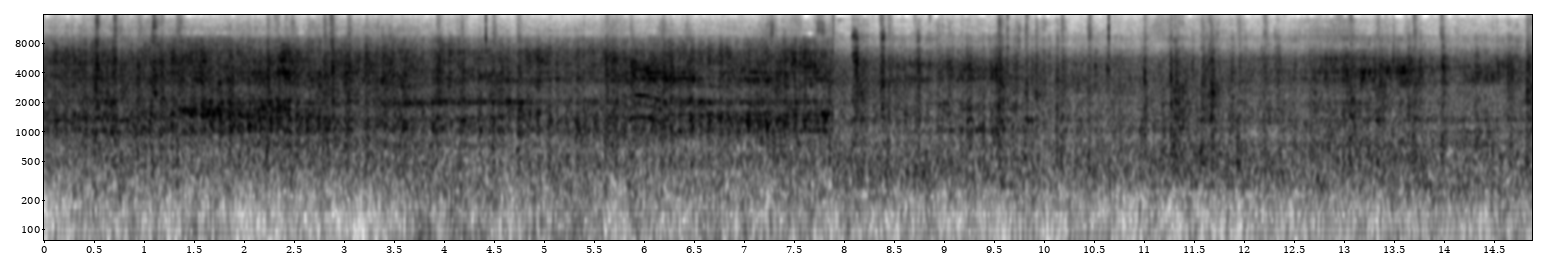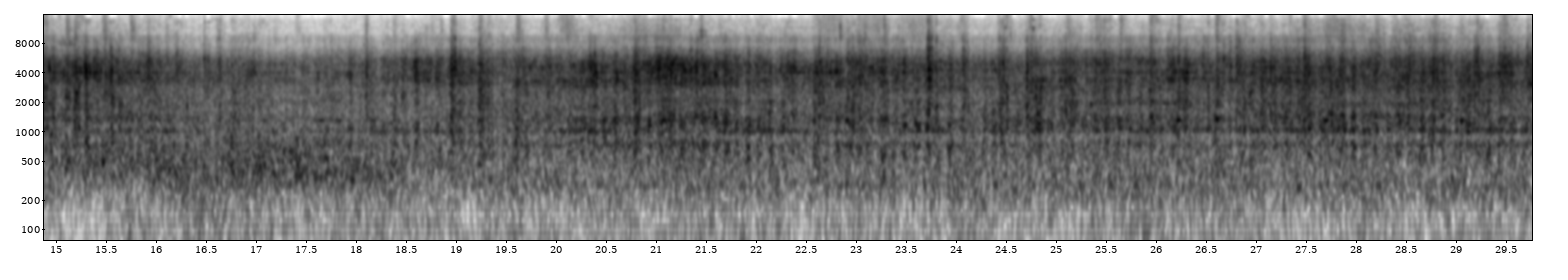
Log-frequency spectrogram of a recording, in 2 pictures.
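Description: A train running along the track, its wheels clattering steadily over the rail joints.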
